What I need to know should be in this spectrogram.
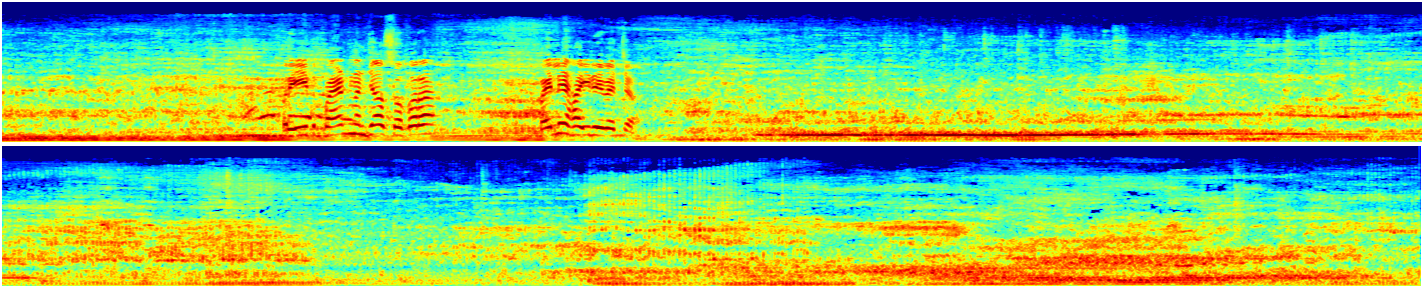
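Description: Tractor engines rumble steadily close by.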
